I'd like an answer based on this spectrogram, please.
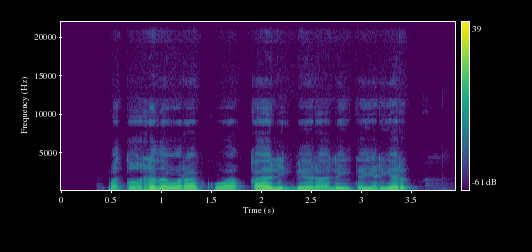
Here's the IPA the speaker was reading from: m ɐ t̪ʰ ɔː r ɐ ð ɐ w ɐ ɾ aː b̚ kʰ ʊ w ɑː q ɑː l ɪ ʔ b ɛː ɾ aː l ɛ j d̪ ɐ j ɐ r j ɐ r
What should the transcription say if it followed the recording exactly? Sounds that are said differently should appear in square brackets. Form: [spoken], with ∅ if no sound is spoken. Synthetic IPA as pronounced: m ɐ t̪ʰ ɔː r ɐ ð ɐ w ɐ ɾ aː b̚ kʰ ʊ w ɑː q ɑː l ɪ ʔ b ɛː ɾ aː l ɛ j d̪ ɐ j ɐ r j ɐ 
